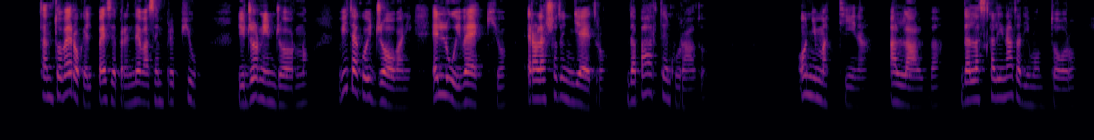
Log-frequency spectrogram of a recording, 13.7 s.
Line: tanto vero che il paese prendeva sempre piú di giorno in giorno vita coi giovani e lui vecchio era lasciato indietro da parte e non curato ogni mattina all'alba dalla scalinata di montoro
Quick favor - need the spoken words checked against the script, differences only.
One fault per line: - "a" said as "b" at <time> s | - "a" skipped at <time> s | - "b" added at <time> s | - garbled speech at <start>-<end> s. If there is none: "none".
- "non" skipped at 8.3 s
